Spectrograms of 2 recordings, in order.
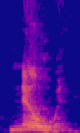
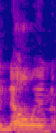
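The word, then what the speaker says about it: Nelwyn: they're called uh NE nelwin um nelwin is how you pronounce them again I'm sorry I'm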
